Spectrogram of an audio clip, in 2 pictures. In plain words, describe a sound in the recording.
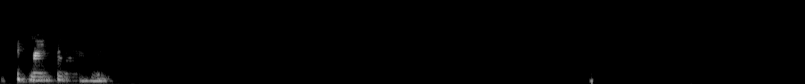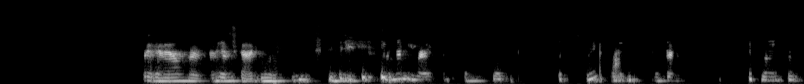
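An elderly woman speaks over an online call.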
